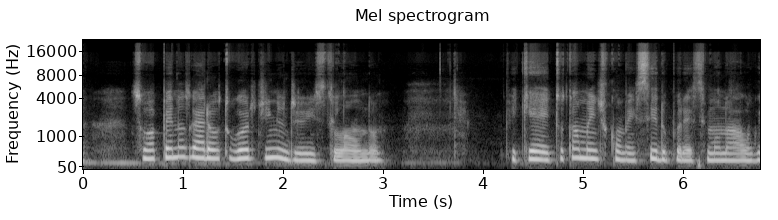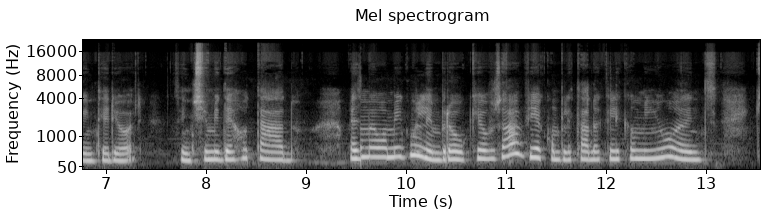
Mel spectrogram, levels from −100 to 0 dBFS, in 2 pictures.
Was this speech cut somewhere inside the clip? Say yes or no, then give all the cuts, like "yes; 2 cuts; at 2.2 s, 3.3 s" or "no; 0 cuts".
yes; 2 cuts; at 1.1 s, 9.6 s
